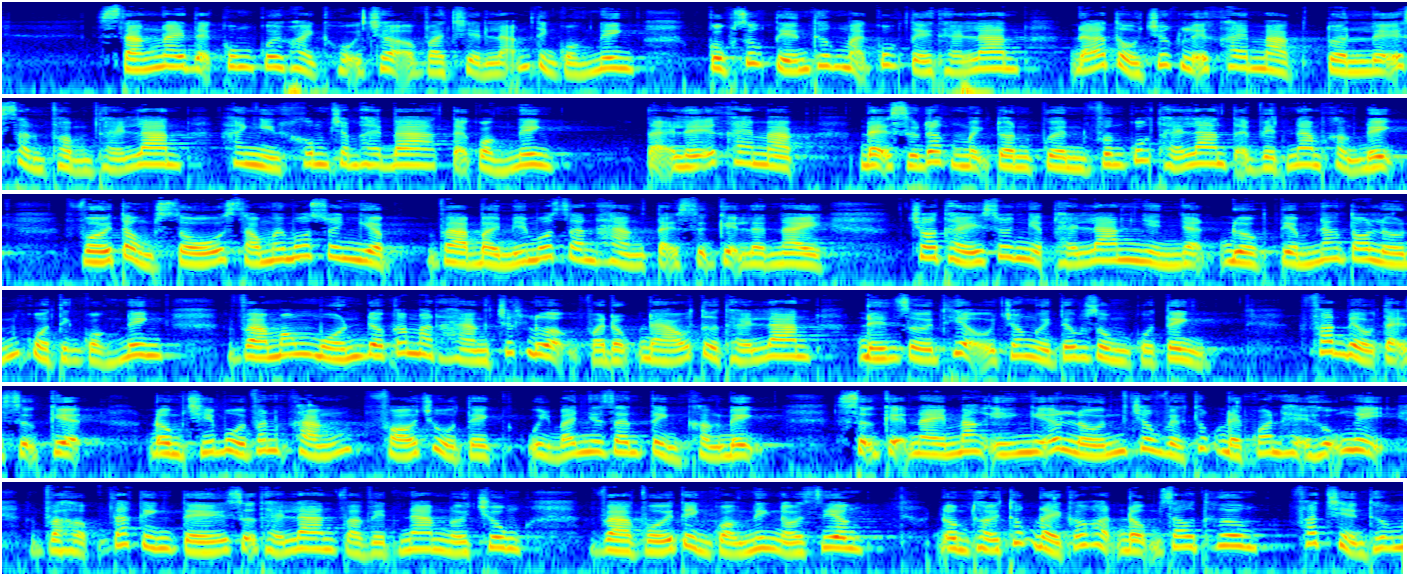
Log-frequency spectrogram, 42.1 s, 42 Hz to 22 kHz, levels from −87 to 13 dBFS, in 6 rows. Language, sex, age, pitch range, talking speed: Vietnamese, female, 20-39, 205-275 Hz, 260 wpm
